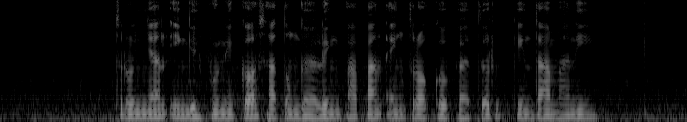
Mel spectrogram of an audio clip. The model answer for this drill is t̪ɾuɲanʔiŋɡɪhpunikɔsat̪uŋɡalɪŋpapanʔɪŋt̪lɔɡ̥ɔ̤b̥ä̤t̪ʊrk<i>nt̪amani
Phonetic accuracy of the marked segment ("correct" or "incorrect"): correct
